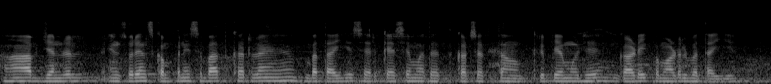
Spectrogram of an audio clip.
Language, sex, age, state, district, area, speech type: Hindi, male, 30-45, Uttar Pradesh, Azamgarh, rural, read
